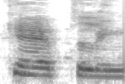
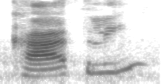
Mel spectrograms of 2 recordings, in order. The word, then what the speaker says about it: Kathleen: Mas eu vi que você escreveu no meu WhatsApp Kathleen, né? Exatamente. Meu nome, na verdade, é Kathleen.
